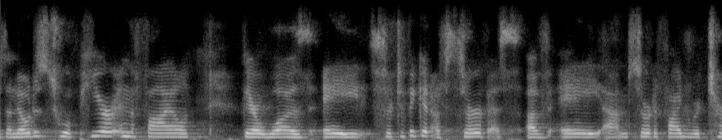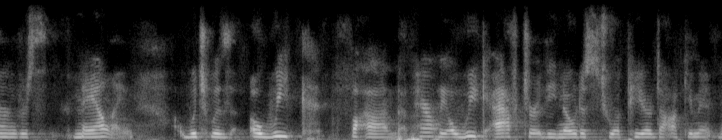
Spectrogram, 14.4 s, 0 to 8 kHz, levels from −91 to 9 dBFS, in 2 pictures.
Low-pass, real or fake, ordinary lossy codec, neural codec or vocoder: 7.2 kHz; fake; Opus, 32 kbps; codec, 24 kHz, 1.2 kbps, DualCodec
